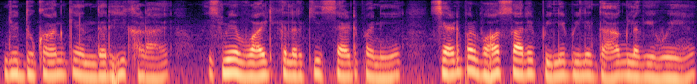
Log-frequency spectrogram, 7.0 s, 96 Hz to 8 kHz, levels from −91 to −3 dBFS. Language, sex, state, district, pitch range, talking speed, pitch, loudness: Hindi, male, Bihar, West Champaran, 145-165 Hz, 205 wpm, 150 Hz, -16 LUFS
